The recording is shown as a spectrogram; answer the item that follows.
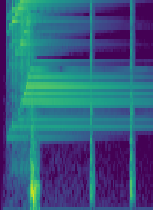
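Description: Channel logo intro sting: a quick rising sweep ending in a low hit, then a bright chime that rings on and slowly fades. Two short clicks come in the second half, timed with a subscribe button and bell animation.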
